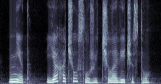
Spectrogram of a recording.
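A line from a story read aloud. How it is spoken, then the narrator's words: Quick reply. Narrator (Russian): Матео быстро ответил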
